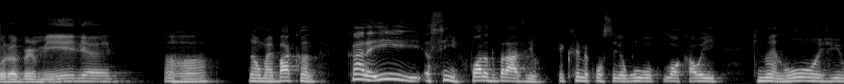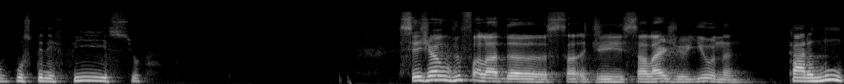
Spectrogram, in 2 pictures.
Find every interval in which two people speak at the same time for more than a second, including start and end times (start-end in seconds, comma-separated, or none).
none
